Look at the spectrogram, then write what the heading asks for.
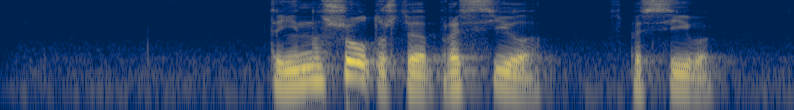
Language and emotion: Russian, angry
